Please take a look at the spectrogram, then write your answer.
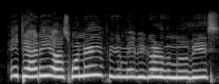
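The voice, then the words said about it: Convincing impression of a son. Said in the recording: “That's a pretty good impression ... You sound just like him.”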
